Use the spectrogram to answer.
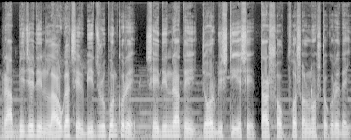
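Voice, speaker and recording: Male narrator for a cartoon tale, average pitch, scripted storytelling over a light music bed. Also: steady tone, unhurried. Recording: faint music behind the voice.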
